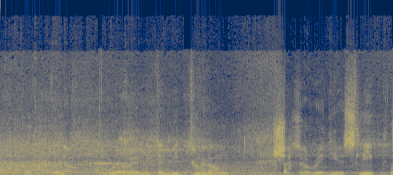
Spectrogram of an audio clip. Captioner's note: laugh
